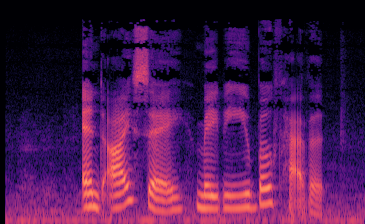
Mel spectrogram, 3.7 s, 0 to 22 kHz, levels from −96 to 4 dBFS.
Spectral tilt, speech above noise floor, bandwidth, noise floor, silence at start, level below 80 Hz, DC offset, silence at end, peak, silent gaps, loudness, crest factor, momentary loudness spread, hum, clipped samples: -4 dB/octave; 20 dB; 16 kHz; -44 dBFS; 0.05 s; -46 dBFS; under 0.1%; 0 s; -6 dBFS; none; -25 LUFS; 20 dB; 8 LU; none; under 0.1%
